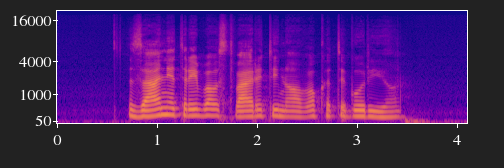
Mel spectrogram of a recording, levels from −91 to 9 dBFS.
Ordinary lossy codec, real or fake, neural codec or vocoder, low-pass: none; fake; autoencoder, 48 kHz, 32 numbers a frame, DAC-VAE, trained on Japanese speech; 19.8 kHz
